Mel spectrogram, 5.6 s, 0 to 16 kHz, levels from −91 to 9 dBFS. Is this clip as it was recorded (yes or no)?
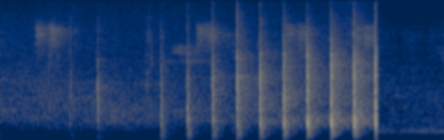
yes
